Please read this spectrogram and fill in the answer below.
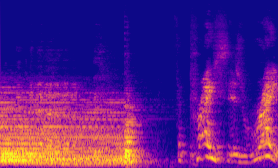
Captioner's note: dramatic piano music; laughing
